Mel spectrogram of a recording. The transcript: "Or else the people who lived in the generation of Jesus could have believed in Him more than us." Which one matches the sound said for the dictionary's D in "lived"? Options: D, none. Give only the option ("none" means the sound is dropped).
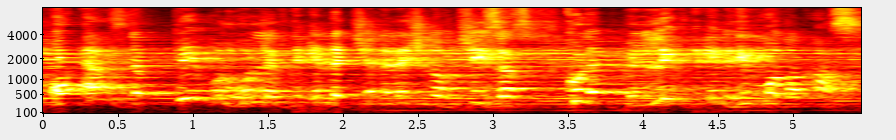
D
